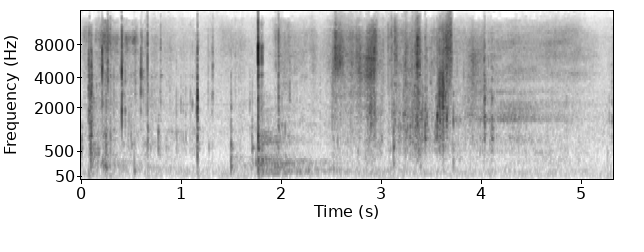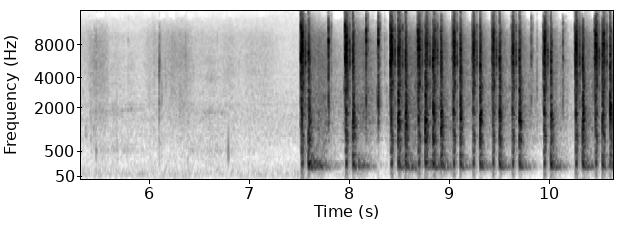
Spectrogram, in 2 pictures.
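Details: Paintball marker firing with paint: a quiet stretch, then a run of sharp shots about four per second with uneven gaps, light blinking; eyes, trigger and breech already serviced, owner suspects the micro switch or board.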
